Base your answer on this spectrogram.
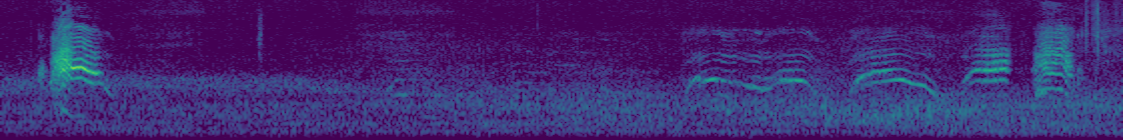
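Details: Wild kittens call with a series of thin, high, arched meows late in the clip, three or four in quick succession, after one louder cry near the start, over a steady low background hiss.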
